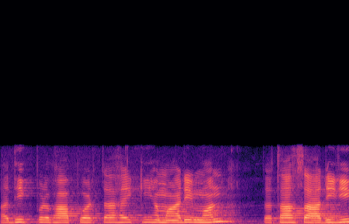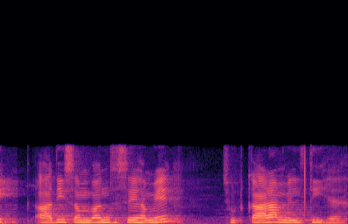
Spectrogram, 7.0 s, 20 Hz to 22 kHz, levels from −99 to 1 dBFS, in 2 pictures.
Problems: constant background noise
